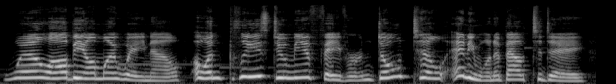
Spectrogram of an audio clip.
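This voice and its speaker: A woman's voice: high voice, very animated, normal speed, soft background music, pitched above the performer's own voice. A woman voicing a giant male ninja skeleton in a children's story, speaking politely and apologetically. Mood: friendly.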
